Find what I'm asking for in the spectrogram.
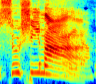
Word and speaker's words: Tsushima: Ghost of Tsushima.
